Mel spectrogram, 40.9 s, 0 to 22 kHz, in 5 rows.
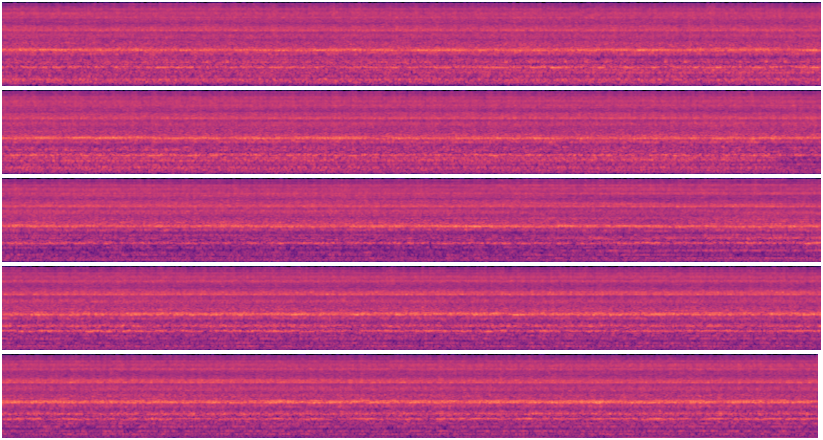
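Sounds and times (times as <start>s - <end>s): band saw whine: 0.0s - 17.5s.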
